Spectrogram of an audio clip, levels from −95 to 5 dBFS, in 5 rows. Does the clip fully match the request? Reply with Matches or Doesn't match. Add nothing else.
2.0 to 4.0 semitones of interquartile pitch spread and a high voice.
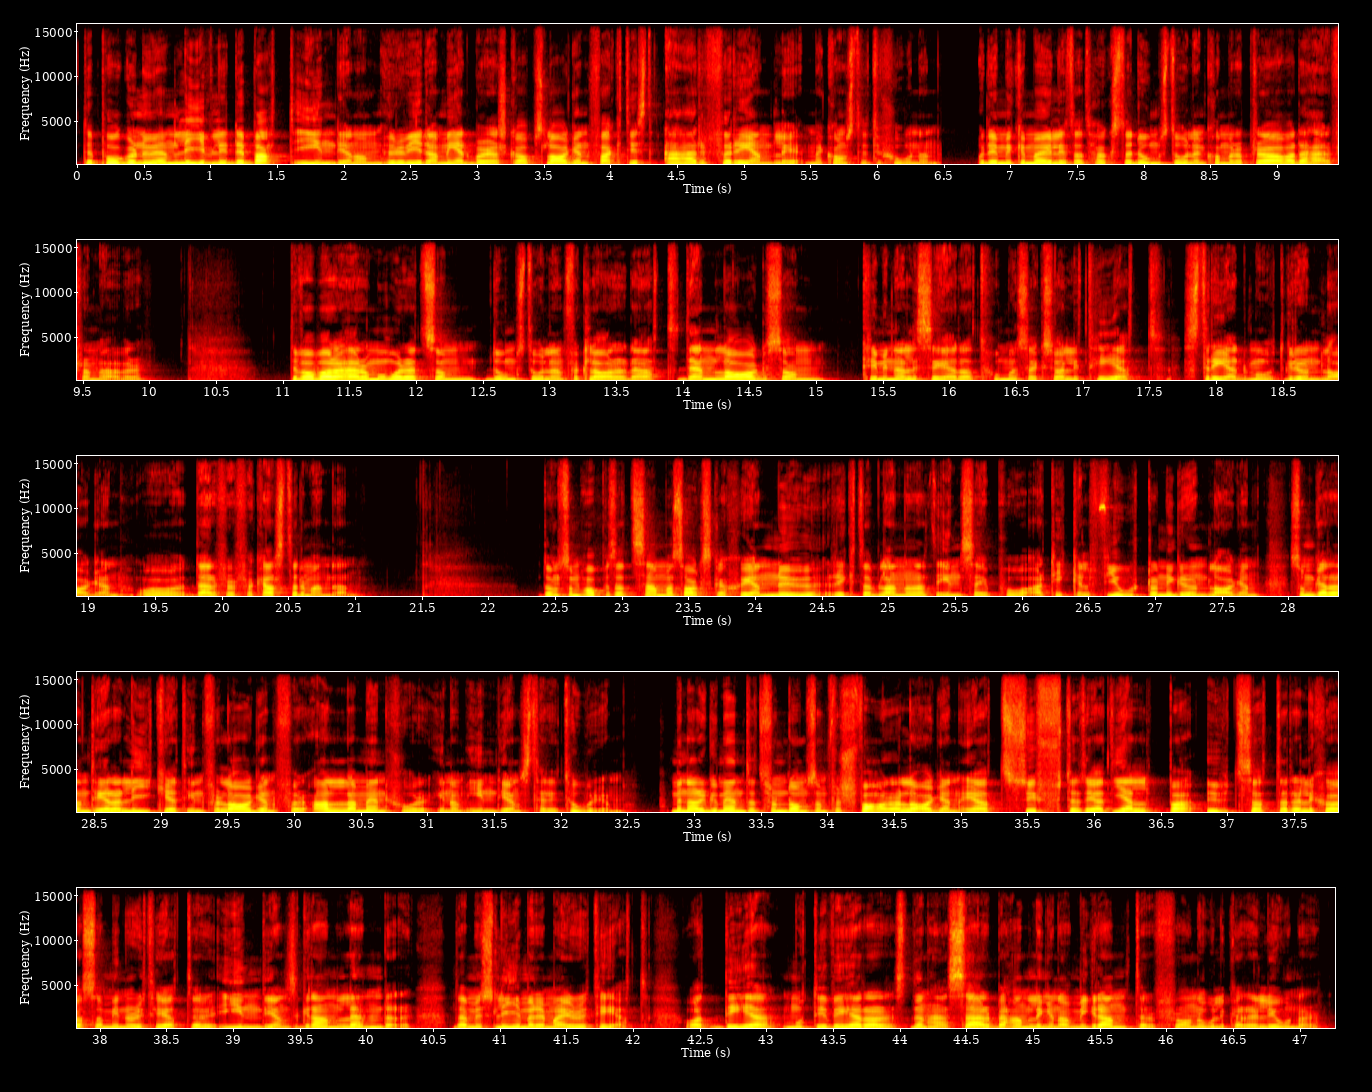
Doesn't match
